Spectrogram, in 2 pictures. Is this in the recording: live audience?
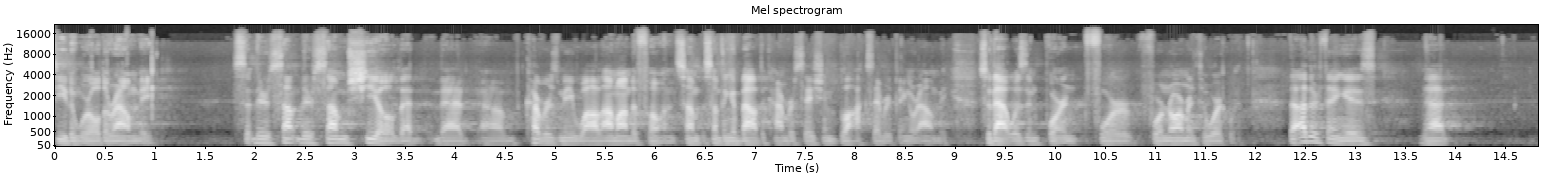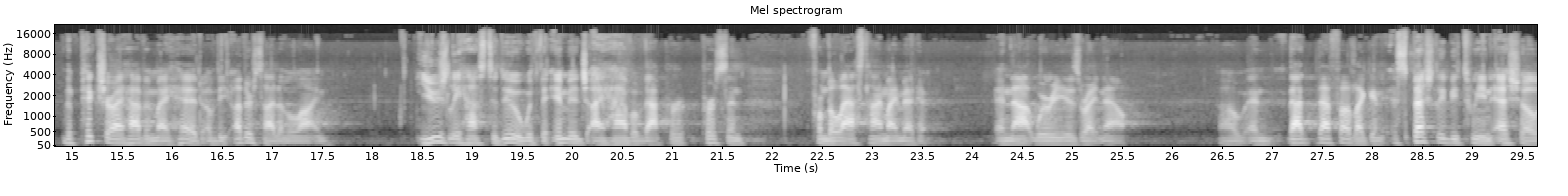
yes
